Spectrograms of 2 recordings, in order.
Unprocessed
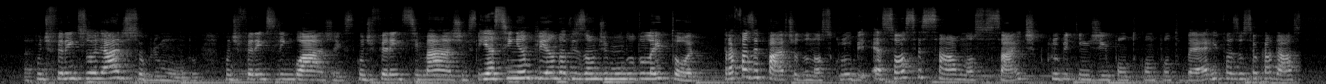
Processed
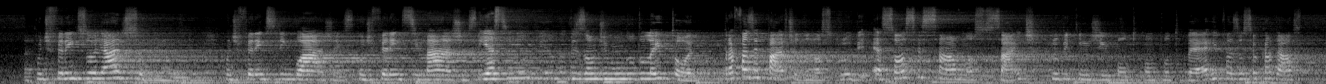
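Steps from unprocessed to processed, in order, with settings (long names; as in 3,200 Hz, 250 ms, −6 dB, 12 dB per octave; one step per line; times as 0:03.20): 0:04.99–0:05.71: drawn EQ curve 110 Hz 0 dB, 2,800 Hz −20 dB, 6,000 Hz −6 dB
dense smooth reverb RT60 4.9 s, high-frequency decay 0.65×, DRR 8 dB
level +6.5 dB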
